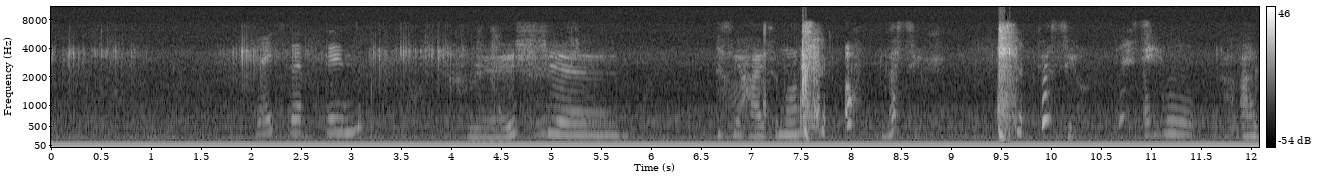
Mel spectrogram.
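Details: Child singing Twinkle Twinkle to her baby brother, who sneezes: two sharp sneeze bursts interrupt her singing, with adult talk in a small room.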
